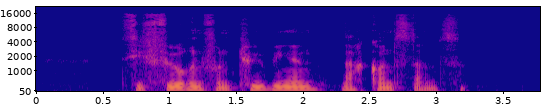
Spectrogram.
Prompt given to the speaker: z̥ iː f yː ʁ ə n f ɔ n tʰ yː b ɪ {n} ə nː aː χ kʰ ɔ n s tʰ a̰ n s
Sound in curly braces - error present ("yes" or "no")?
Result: yes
